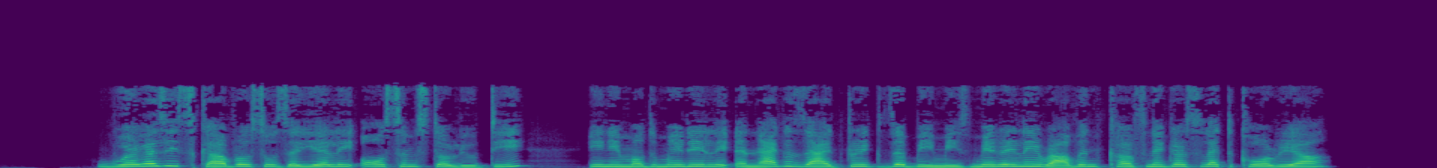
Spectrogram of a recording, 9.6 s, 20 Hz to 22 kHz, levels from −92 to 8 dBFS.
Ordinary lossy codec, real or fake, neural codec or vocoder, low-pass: MP3, 48 kbps; fake; codec, 16 kHz in and 24 kHz out, 0.4 kbps, LongCat-Audio-Codec, two codebook decoder; 10.8 kHz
